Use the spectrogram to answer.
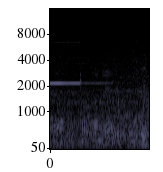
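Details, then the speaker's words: AED (automated external defibrillator) training demonstration at a safety education centre, simulated use: a steady electronic beep as the device is powered on, then the start of its machine voice prompts. "요 기계에서 나오는 음성 메시지를 듣고 따라만 하시면 돼요. 1번 순서대로 하겠습니다. 1번. 자, 전원 킵니다."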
